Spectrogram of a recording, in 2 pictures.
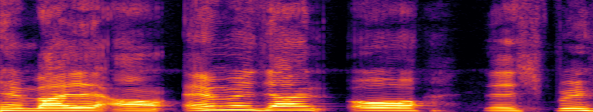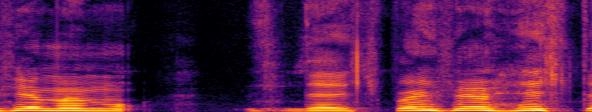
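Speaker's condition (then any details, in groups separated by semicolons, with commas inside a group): Cerebral palsy; spine surgery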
